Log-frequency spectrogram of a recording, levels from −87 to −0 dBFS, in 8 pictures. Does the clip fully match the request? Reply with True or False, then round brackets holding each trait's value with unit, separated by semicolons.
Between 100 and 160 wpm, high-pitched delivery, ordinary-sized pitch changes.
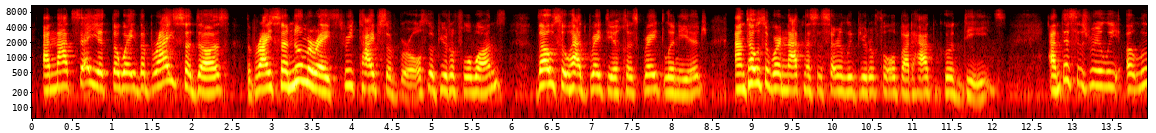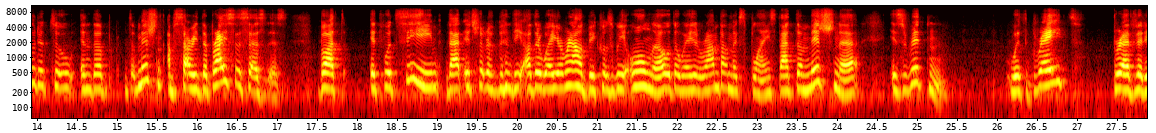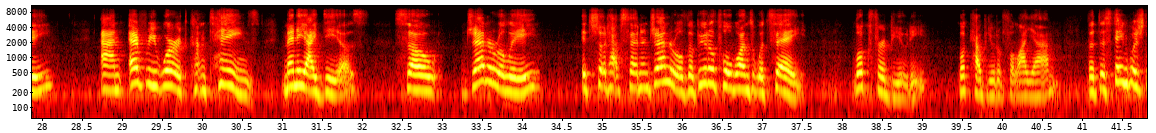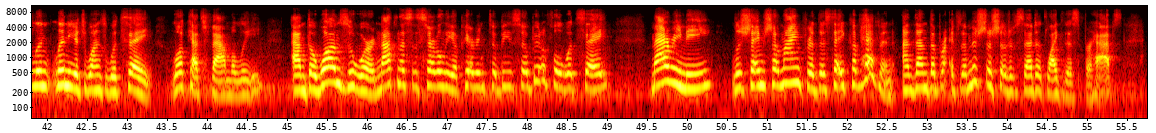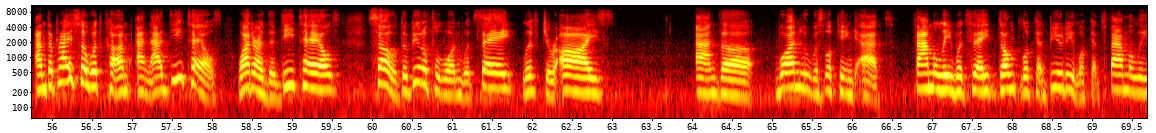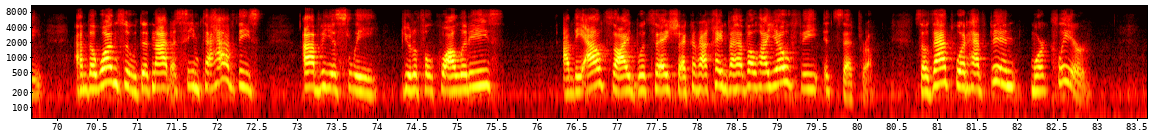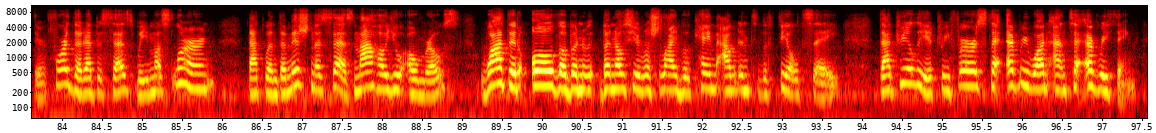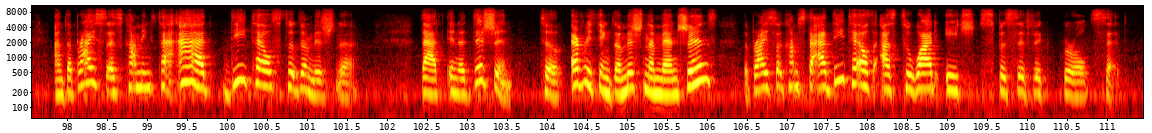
True (155 wpm; 235 Hz; 4.5 semitones)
